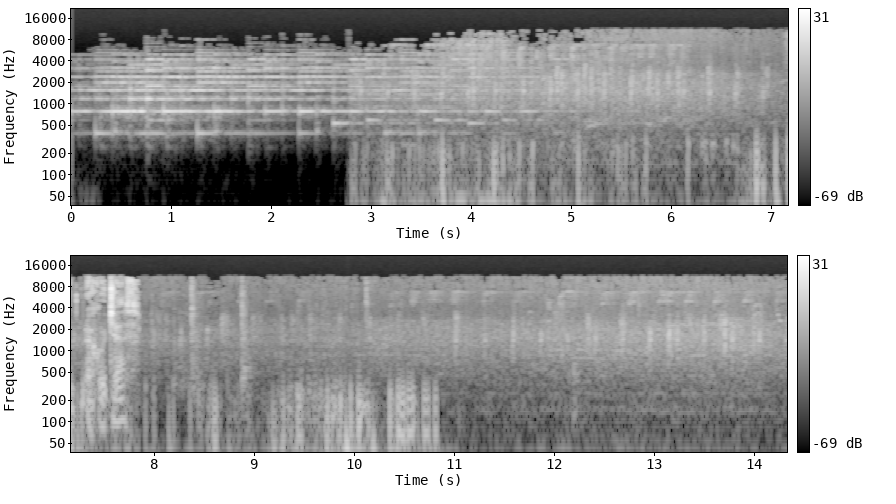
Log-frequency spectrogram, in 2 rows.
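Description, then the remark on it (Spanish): Many people in a Madrid neighbourhood, staying home during a national emergency, clap together in a dense, crackling burst of applause lasting around eight seconds, then it thins out. A short tonal musical passage comes before it, and a voice briefly speaks. “Es el aplauso. El aplauso de Madrid, de mi barrio, de muchísimas personas que hace 2 semanas o más, cierro la ventana porque hace frío, que no salen de su casa porque estamos en emergencia nacional, porque toca cuidarse”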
